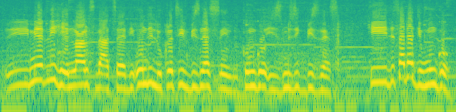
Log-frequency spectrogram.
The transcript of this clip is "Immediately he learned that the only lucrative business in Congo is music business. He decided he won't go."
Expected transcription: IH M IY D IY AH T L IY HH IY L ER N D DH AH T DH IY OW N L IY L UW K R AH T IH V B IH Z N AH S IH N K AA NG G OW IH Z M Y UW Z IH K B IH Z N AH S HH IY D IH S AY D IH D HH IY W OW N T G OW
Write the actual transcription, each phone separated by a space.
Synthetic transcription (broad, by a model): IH M IY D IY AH T L IY HH IY L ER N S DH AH T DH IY OW N L IY L UW K R AH T IH V B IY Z N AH S IH N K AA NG G OW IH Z M Y UW Z IH K B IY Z N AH S HH IY D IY S AY D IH D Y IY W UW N G OW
